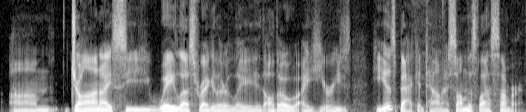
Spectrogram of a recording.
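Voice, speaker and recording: A man with an American accent uses an ordinary speaking voice and a fairly low pitch. He keeps a moderate pace with ordinary pitch variation and hardly any pauses. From Carson City, Nevada. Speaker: rock drummer. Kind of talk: interview.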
